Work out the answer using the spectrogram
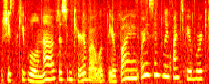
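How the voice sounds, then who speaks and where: A woman's voice: sits high, expressive, brisk, gravelly, darkish tone, slight background noise. A woman hosting a gaming video, reading visual novel narration aloud and occasionally stumbling and correcting herself.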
